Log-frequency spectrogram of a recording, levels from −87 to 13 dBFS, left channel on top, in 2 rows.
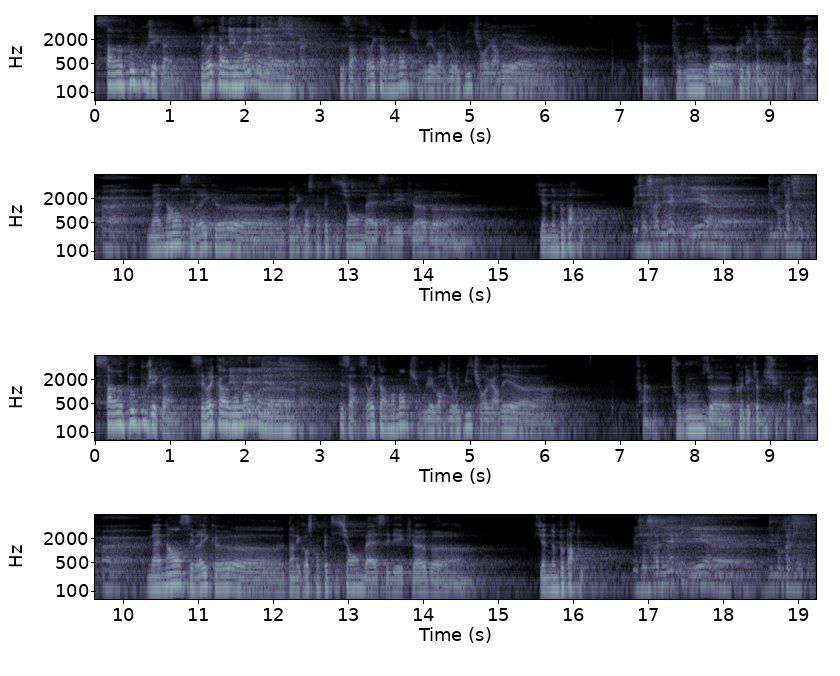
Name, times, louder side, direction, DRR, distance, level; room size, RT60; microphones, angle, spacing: voice 1, 0.0-2.7 3.3-6.2 7.2-7.4 7.7-9.1 10.3-14.7 15.5-16.2, right 2 dB, 45° right, 9 dB, 0.7 m, -33 dB
voice 2, 1.7-2.9 9.4-10.1 16.8-19.0, equal, 25° left, -10 dB, 3.7 m, -39 dB
21.5 x 16.5 x 9.3 m, 2.3 s
head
